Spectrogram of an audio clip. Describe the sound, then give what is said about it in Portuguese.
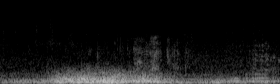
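Deep thunder rumbling, a broad low roar that swells to its loudest around the first second and slowly fades over about three seconds, with no voices. “Me diga que isso foi seu estômago. Não, foi só uma trovoada. Veio lá de baixo.”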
